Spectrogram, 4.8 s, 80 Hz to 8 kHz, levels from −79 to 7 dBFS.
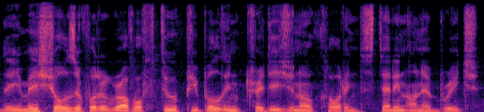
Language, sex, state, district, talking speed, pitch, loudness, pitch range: English, male, Nagaland, Kohima, 175 wpm, 110 Hz, -18 LUFS, 105-120 Hz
